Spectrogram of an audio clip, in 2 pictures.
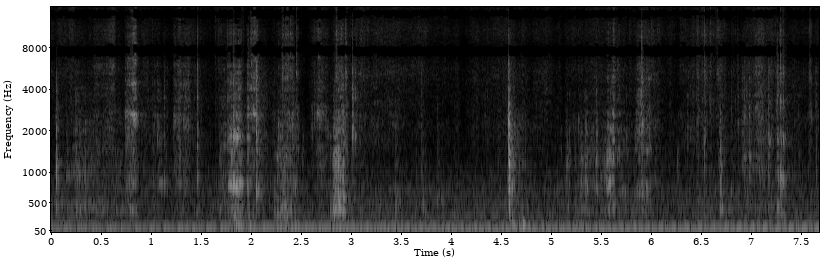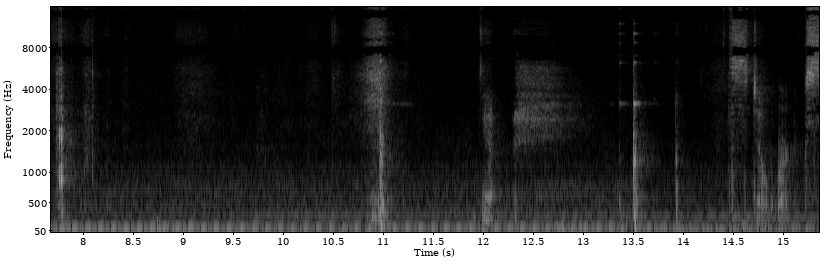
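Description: Artificial maple-leaf stems being handled and arranged: rustling of the fabric leaves and plastic stems, with scattered sharp clicks and taps as they knock against the glass canisters. A steady low hum runs underneath.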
